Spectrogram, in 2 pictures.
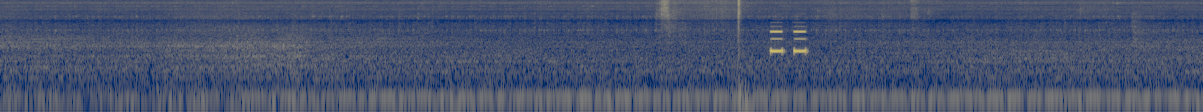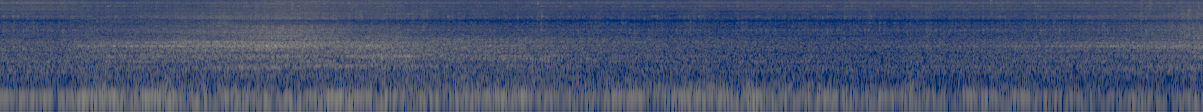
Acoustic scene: car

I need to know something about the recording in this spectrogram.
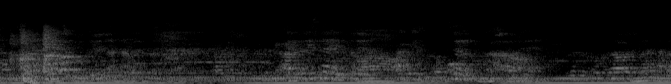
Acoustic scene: crowded indoor space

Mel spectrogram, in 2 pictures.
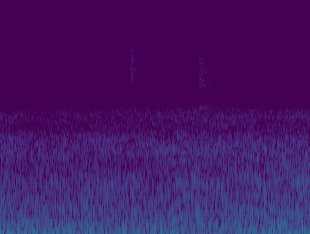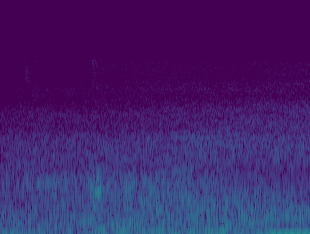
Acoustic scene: street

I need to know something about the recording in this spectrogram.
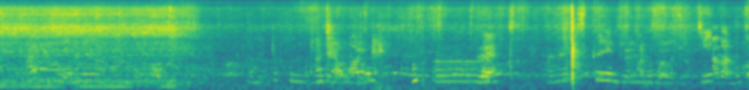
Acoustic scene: cafe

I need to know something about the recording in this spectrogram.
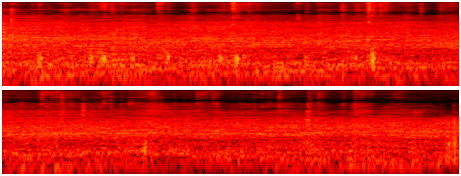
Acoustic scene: street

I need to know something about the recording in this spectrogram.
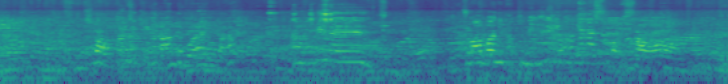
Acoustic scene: crowded indoor space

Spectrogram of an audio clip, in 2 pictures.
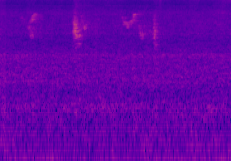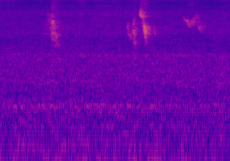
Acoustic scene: park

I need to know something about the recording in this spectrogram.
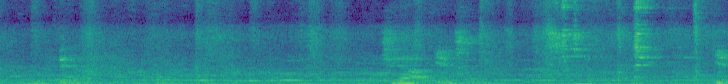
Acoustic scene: elevator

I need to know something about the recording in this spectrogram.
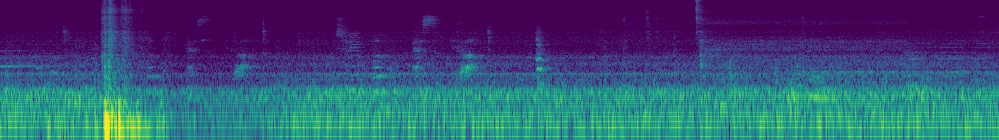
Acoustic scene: subway train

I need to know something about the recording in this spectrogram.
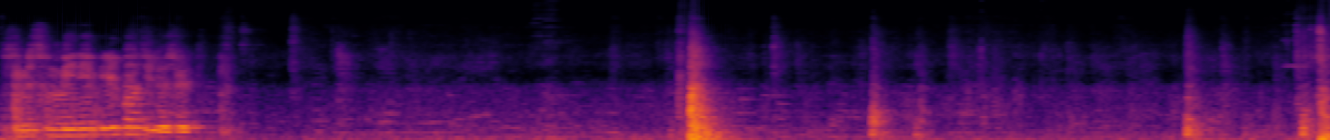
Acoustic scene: crowded indoor space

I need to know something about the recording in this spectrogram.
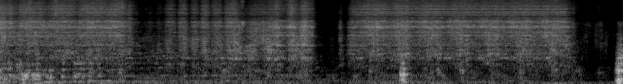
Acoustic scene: kitchen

